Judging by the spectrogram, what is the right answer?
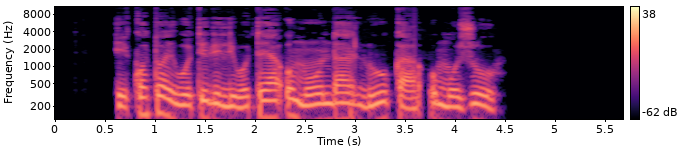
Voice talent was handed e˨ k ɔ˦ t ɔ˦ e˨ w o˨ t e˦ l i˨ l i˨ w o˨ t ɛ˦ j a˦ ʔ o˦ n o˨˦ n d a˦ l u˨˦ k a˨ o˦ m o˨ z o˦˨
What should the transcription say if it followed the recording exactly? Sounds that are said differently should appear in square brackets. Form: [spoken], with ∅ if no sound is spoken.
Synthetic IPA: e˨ k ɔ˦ t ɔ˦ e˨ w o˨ t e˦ l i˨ l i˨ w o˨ t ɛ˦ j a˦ ʔ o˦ [m] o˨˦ n d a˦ l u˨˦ k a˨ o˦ m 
